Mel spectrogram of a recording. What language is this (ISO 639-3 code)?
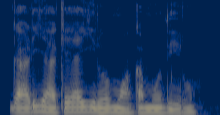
kik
